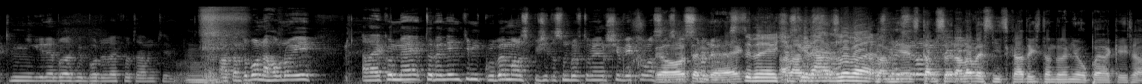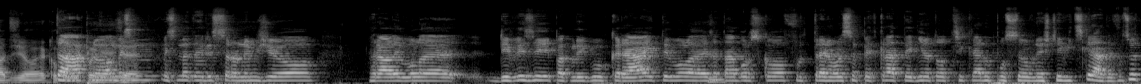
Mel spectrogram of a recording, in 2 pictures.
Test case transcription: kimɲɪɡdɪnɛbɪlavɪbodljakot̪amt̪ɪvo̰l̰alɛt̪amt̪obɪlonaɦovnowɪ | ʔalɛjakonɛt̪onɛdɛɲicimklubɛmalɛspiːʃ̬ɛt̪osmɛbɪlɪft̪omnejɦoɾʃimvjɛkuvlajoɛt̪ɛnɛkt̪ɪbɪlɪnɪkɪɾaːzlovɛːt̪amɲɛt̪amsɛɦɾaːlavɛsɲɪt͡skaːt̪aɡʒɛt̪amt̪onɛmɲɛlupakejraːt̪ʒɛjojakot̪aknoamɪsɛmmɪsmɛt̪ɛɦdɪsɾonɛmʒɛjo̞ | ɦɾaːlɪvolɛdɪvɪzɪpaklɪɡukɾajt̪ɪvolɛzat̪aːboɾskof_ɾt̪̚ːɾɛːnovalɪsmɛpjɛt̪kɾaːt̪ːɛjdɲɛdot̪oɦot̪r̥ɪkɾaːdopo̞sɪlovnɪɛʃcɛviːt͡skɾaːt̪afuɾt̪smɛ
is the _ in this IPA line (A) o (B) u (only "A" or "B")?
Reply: B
